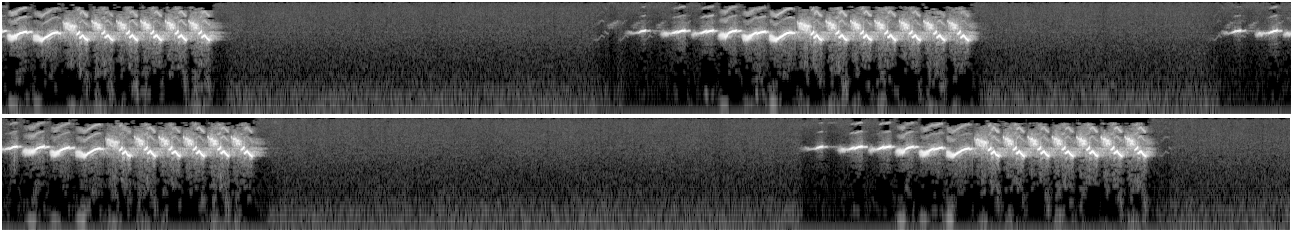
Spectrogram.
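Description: A small songbird sings short bursts of quick, high, whistled chirps, with pauses between them.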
